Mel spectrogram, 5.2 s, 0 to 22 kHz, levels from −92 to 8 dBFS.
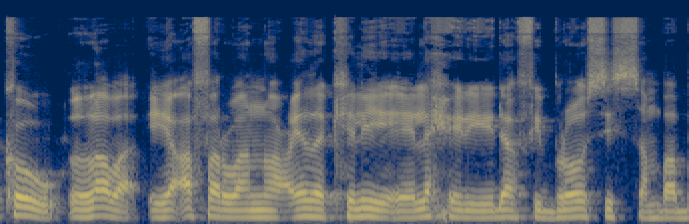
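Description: Nothing in this speech recording stood out as a technical problem on listening.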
